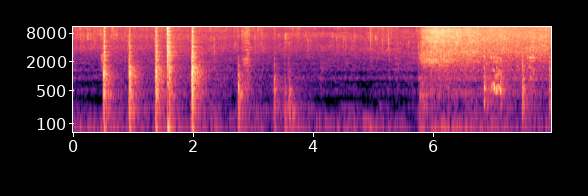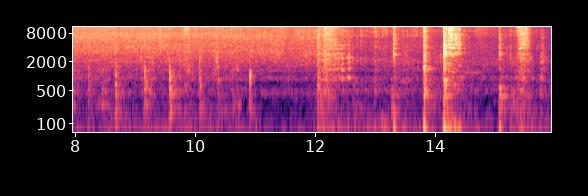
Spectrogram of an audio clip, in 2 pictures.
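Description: Mushrooms and mirepoix sautéing in a pan, stirred with a spoon: repeated scraping strokes over a soft sizzle that grows louder partway through, with no talk.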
